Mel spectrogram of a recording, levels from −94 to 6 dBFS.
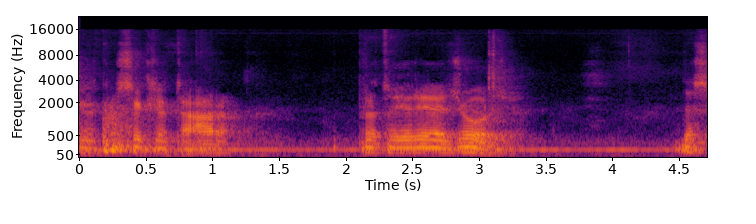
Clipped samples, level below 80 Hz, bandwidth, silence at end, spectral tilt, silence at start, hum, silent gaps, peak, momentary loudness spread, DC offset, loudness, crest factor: under 0.1%; -50 dBFS; 16 kHz; 0 s; -6 dB/octave; 0 s; none; none; -8 dBFS; 20 LU; under 0.1%; -26 LUFS; 20 dB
